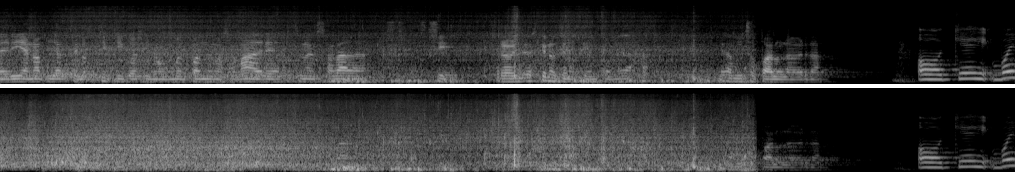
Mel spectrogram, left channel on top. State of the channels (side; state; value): both; normal; correlation 0.32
